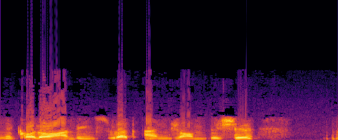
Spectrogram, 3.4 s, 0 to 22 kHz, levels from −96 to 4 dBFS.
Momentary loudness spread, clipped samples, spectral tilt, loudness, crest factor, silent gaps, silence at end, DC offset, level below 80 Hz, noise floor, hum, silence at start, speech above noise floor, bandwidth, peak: 7 LU; 0.2%; -4.5 dB/octave; -11 LUFS; 12 dB; none; 0 s; under 0.1%; -50 dBFS; -44 dBFS; none; 0 s; 33 dB; 10.5 kHz; 0 dBFS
